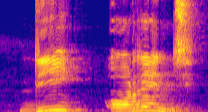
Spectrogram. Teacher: অরেঞ্জ অ দিয়ে উচ্চারণ শুরু হচ্ছে, অ একটা ভাওয়েল সাউন্ড হয়, তাই এর আগের দাকে দি উচ্চারণ করব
